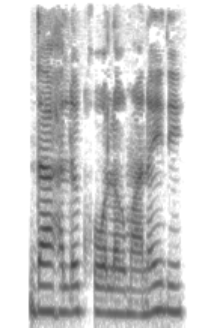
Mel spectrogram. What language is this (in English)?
Pashto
